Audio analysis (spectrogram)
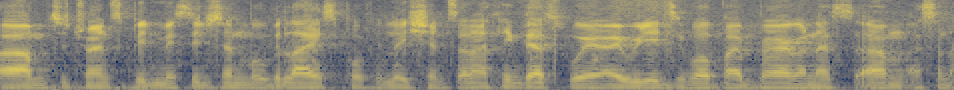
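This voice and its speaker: Noticeable background noise runs under a man's voice. His pitch is fairly low and his intonation monotone and flat. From Cameroon, Bamenda. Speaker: musician and activist. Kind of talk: interview. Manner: hesitant with many fillers.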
